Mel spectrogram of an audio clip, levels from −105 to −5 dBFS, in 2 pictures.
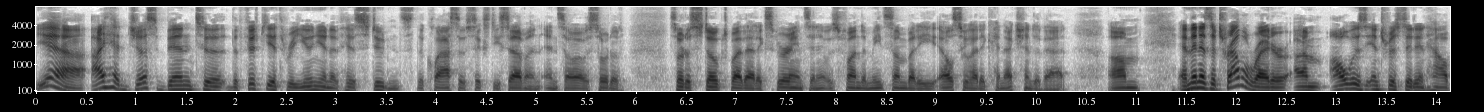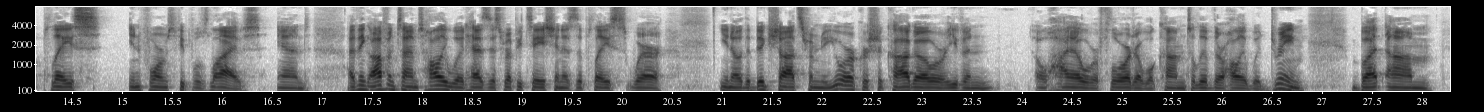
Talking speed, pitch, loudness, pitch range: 200 wpm, 110 Hz, -24 LUFS, 100-125 Hz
